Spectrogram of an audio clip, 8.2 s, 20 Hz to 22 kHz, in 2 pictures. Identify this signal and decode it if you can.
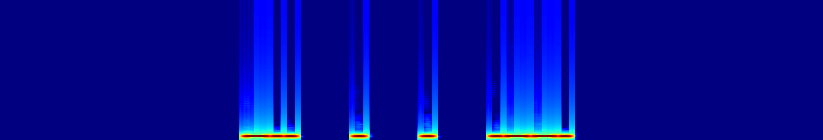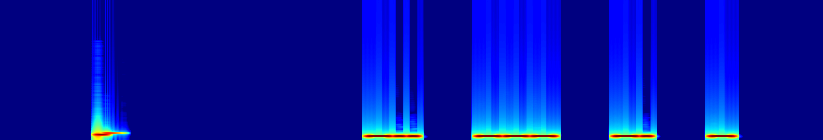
Morse code, heard as a keyed tone, about 34 wpm, spaced as for 20 wpm, 700 Hz. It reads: DEEP DONT
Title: 3x Character Spacing - Top 500 Words - 35wpm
